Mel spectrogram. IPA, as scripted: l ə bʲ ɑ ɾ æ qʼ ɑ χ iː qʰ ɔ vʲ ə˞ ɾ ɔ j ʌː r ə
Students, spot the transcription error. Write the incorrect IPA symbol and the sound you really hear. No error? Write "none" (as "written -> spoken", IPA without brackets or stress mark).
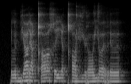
none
